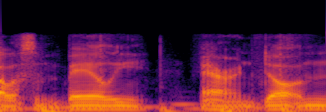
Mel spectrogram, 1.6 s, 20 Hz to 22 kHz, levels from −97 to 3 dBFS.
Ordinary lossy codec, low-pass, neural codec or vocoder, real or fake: Opus, 64 kbps; 7.2 kHz; none; real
